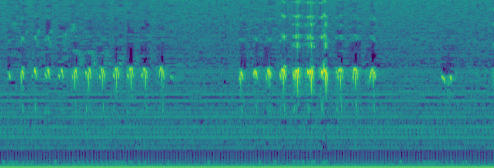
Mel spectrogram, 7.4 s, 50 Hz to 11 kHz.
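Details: Osprey at the nest at Loch Garten during a fish delivery, recorded by a live nest camera at 12:39 pm on 30 April 2010. Two runs of rapid, sharp, whistled chirps, about two per second, separated by a brief pause, over a steady low mechanical hum.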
